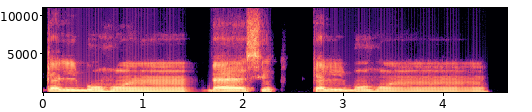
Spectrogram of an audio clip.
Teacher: So if there's a meme with a sukoon and the next letter is a ba, you're gonna do ikhfa al-shafawi. So you're gonna put a small gap between your lips, right? And you would do ghunna for 2 vowel counts.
